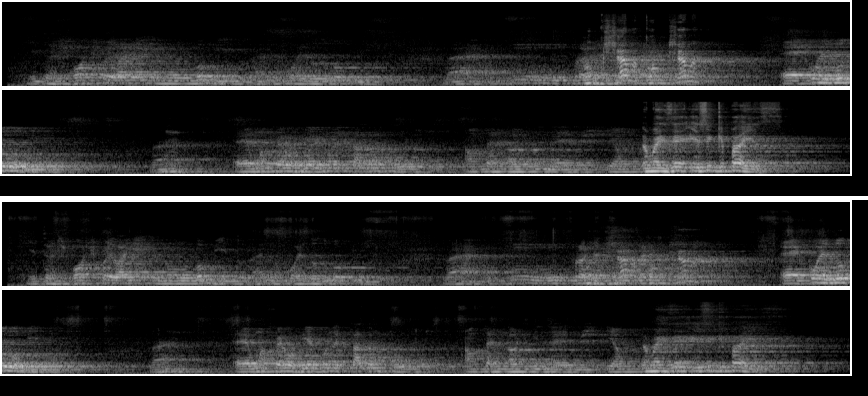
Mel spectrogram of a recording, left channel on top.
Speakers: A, on the right; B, on the left.
A: de transporte foi lá em- no Lobito, né? no corredor do Lobito. Né? Um, um- um projeto
B: Como que chama?
A: interessante.
B: Como que chama?
A: É, corredor do Lobito. Né?
B: Hum.
A: É uma ferrovia conectada a um porto, a um terminal de minérios e a um porto.
B: Não, mas e- esse em que país?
